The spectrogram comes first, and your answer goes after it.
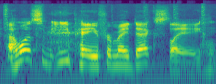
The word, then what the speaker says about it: Ipe: Well, there's a wood called Ipe, and it's spelled IPE, and I always thought it was Ipe, Oh, but it's Ipe. Ipe? Yeah, it's like pig Latin.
